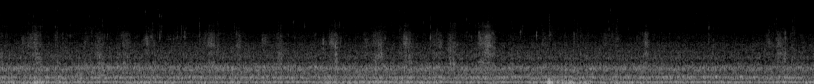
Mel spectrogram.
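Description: A hand squishing and mashing soft roasted eggplant and tomato in a plastic bowl, giving faint, irregular wet crackles, with one thump about halfway through. A steady low hum runs underneath.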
